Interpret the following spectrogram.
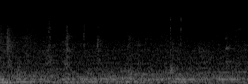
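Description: Faint light clicks over quiet room tone, from a laptop's keys or mouse as the slides are advanced.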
